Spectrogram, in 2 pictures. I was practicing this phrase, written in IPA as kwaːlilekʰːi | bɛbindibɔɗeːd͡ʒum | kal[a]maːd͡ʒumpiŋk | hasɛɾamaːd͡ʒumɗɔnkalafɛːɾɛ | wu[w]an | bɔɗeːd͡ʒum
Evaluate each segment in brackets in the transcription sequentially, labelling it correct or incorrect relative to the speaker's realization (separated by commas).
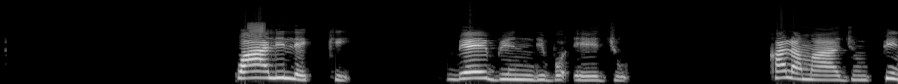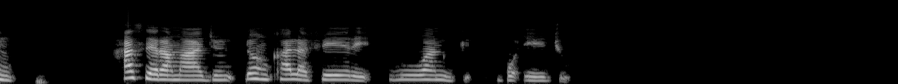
correct, correct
